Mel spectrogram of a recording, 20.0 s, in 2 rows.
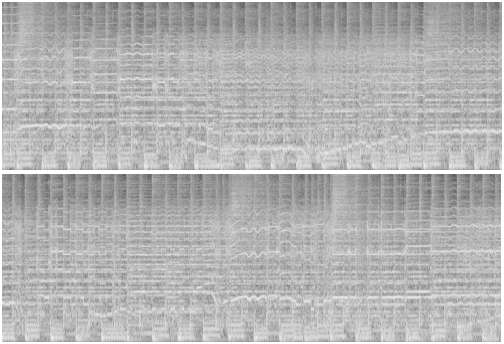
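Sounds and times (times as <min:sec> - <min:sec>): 
victory song: 0:00.0 - 0:19.9.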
